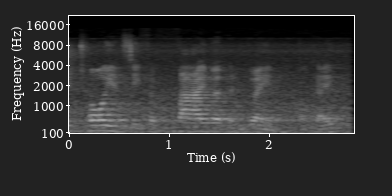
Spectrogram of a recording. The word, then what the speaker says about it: chatoyancy: word for that is chatoyancy okay it's uh or the French pronunciation is shat okay and basically it's basically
